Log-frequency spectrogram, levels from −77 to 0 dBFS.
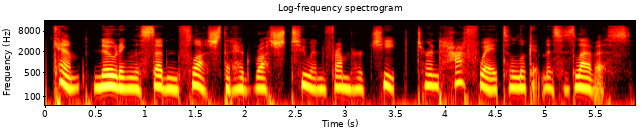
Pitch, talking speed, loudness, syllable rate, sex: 185 Hz, 205 wpm, -18 LUFS, 4.6 syllables/s, female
